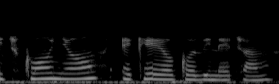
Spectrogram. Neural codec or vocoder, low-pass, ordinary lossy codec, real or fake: autoencoder, 48 kHz, 128 numbers a frame, DAC-VAE, trained on Japanese speech; 3.6 kHz; none; fake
